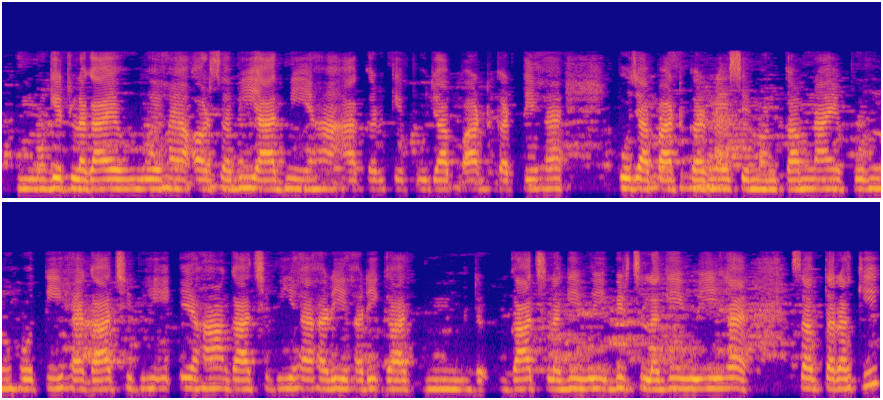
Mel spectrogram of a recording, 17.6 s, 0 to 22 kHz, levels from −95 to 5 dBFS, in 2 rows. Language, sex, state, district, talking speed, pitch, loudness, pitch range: Hindi, female, Bihar, Vaishali, 135 wpm, 195 Hz, -17 LUFS, 190-200 Hz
